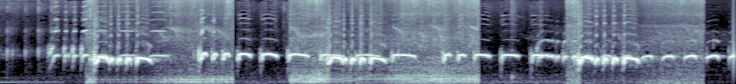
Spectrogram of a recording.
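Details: Zebra dove call: repeated short hooked coo notes and rippling trills, fairly fast, over a faint low rumble of background noise, with abrupt breaks.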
